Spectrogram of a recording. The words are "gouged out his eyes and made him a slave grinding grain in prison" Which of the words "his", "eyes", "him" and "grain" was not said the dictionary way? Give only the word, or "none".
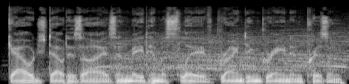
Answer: none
